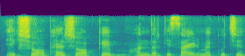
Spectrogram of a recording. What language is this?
Hindi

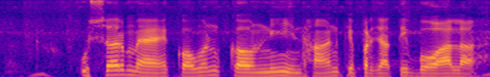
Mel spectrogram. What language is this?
Bhojpuri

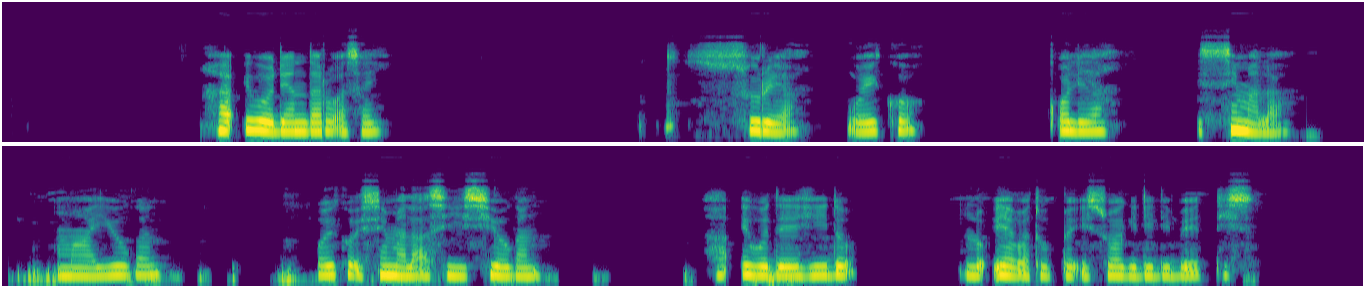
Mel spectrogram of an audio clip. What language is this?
Wolaytta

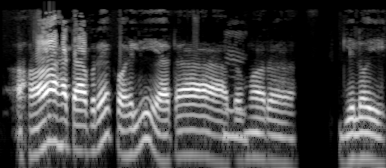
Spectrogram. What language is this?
Odia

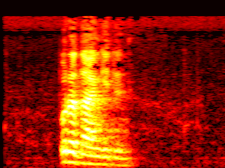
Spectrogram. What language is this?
Turkish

